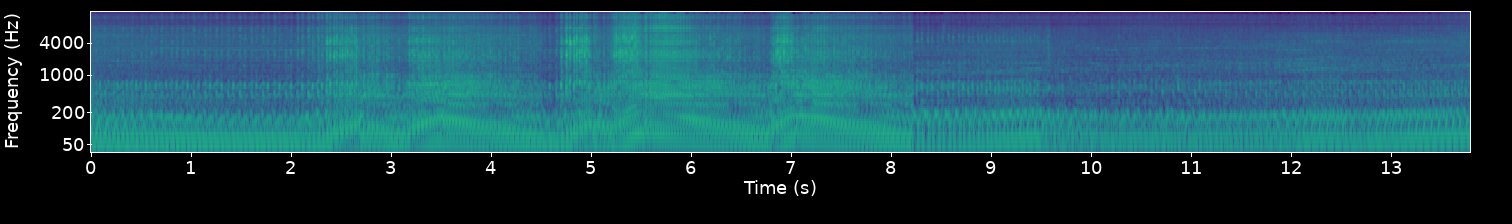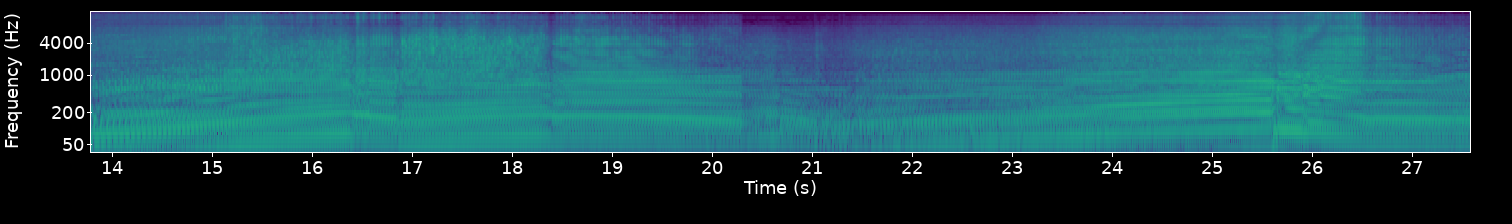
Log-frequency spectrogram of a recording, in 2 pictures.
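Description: Harley-Davidson Road Glide Special's Milwaukee-Eight 114 V-twin breathing through Tab Performance Zombie straight-through slip-on mufflers. It is revved several times at a standstill in the first eight seconds and settles to a steadier run. About fourteen seconds in it pulls away and rides past, its pitch climbing and dropping back as it goes up through the gears.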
